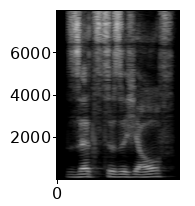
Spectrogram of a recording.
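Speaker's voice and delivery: ordinary talk, nothing marked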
